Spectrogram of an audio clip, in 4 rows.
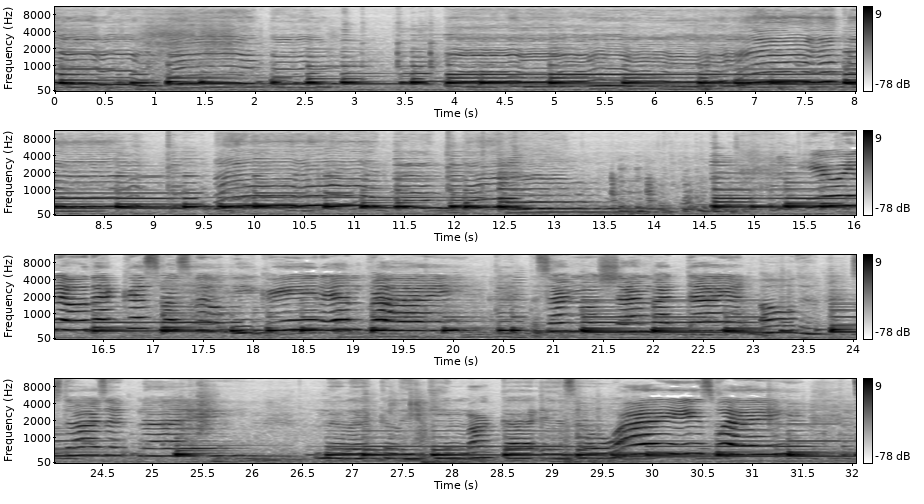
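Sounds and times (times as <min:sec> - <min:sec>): woman singing a carol: 0:00.0 - 0:13.7, 0:15.4 - 0:32.0
ukulele strumming: 0:00.0 - 0:32.0.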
